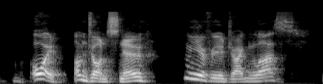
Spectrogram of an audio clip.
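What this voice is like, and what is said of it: Imitates Jon Snow character voice. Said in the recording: “your impression ... doing a Jon Snow”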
